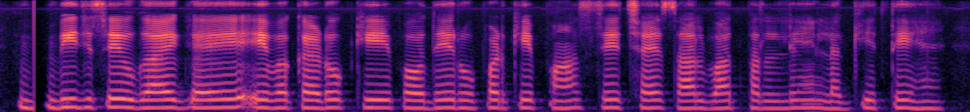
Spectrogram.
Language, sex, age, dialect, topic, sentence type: Hindi, female, 31-35, Awadhi Bundeli, agriculture, statement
